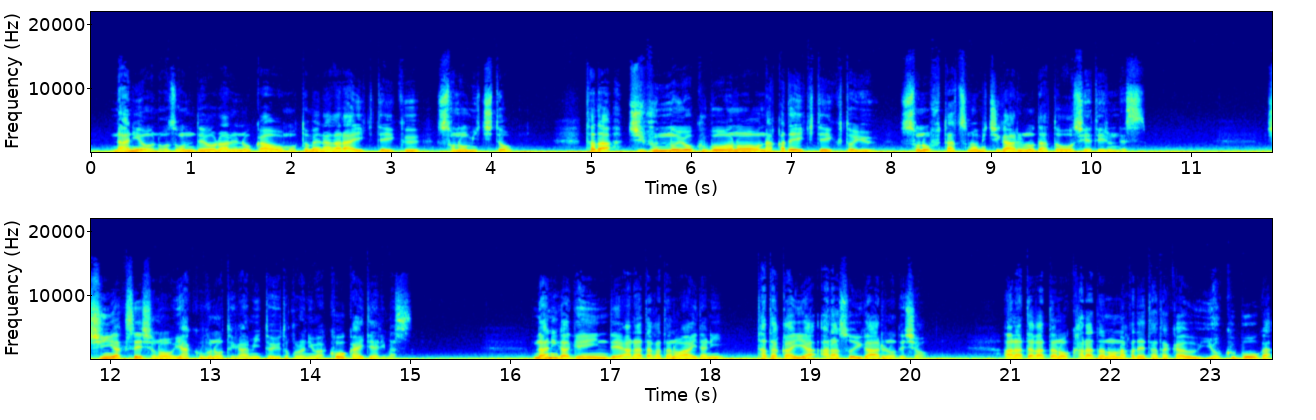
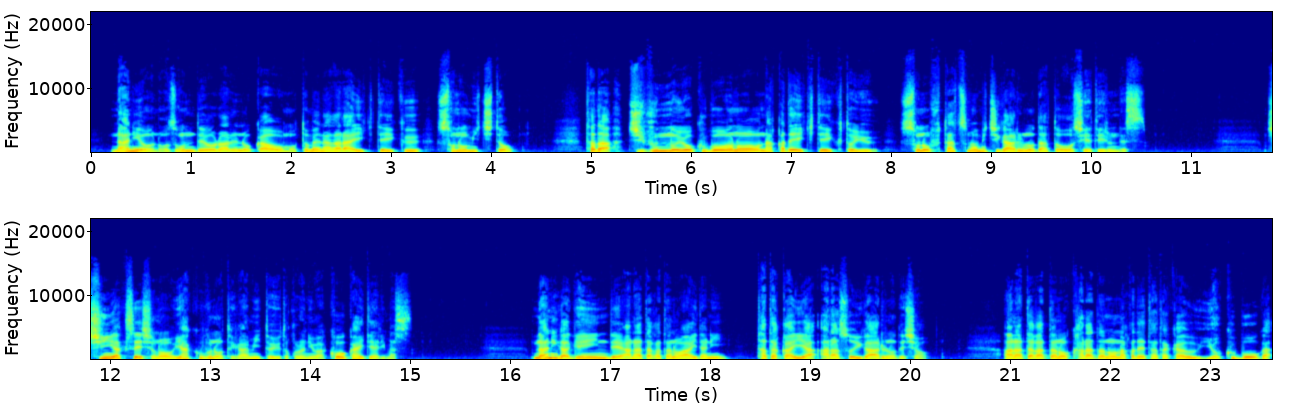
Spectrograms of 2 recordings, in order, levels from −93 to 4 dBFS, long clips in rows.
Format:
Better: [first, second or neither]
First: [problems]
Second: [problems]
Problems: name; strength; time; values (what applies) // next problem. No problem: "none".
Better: second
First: low rumble; noticeable; throughout; 20 dB below the speech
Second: none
